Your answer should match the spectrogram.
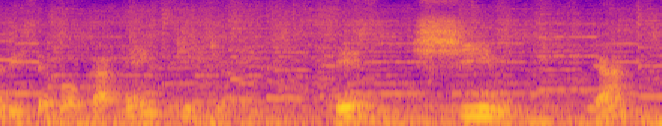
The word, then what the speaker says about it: shimi: h i n i Jimi tal como se pronuncia los ingleses o los angloparlantes sí que van a pronunciar pronunciar muy bien porque con ellos compartimos la sh al igual que quichua sin embargo en español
